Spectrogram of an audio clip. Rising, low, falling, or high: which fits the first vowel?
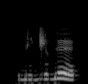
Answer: low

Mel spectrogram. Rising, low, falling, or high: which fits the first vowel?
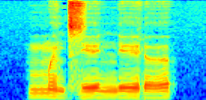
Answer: falling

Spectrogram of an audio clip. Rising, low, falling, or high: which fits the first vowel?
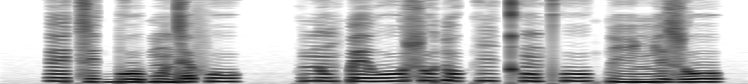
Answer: falling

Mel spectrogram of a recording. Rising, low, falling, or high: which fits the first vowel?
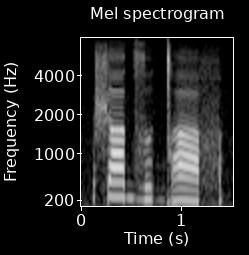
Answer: high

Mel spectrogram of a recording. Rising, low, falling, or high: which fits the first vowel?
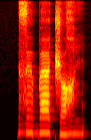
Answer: high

